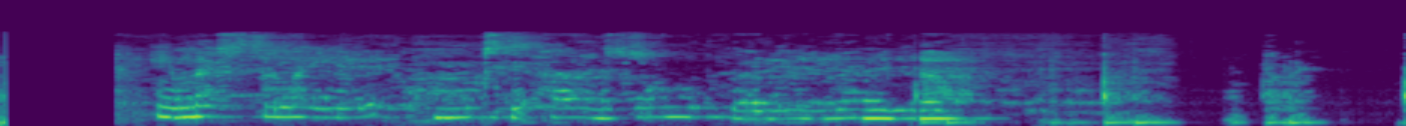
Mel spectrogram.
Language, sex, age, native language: Icelandic, female, 11, Icelandic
